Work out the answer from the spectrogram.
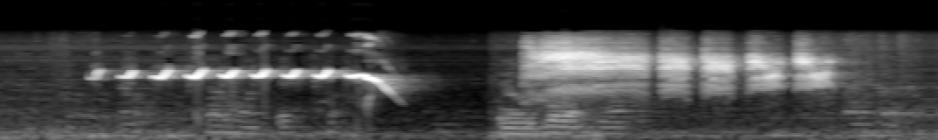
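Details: Common iora, recorded persistently singing as a training recording for caged birds: a fast trill of bright whistled notes falling away at the end, followed by a loud rasping, buzzy chatter broken into several pulses.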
